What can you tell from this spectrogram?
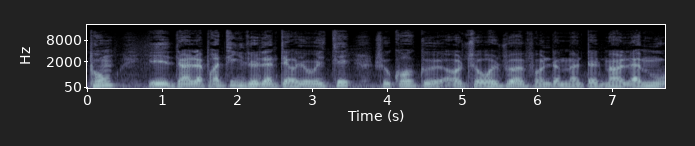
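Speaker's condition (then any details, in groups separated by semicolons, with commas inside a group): Cerebral palsy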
